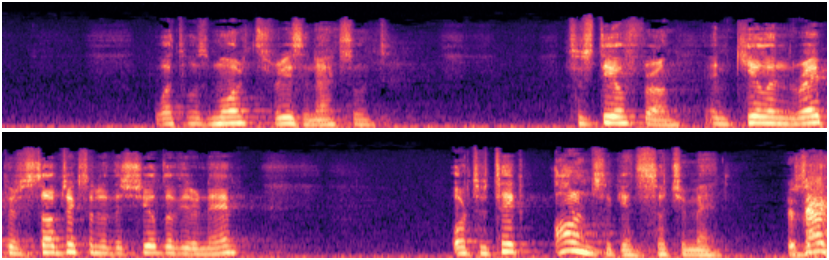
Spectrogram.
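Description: A man speaks slowly and sternly.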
